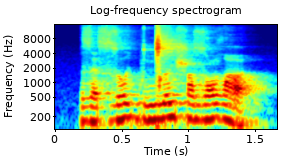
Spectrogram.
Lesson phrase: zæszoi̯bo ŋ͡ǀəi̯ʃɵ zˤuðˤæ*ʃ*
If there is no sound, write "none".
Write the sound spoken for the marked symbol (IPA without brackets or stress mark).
none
